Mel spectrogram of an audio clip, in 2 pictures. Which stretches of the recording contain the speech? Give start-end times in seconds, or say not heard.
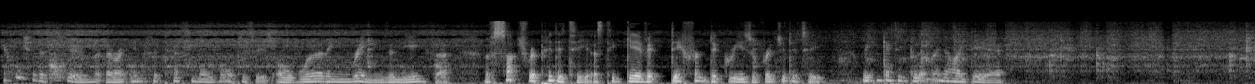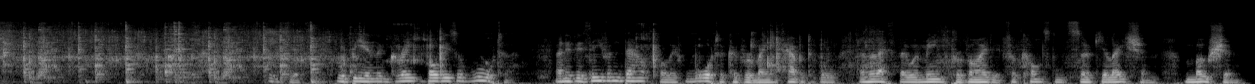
0.0-10.2, 15.2-25.0.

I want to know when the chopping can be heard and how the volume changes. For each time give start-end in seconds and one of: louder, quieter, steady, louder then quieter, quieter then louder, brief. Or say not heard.
not heard.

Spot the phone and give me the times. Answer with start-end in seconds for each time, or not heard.
not heard.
